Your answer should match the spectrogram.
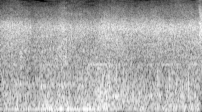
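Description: Continuous dry rustling hiss of dried bay laurel branches being beaten against wire-mesh tables to strip the leaves from the stems, over a low steady hum.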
